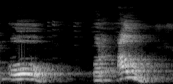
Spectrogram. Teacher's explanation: कंठाष्टम यानी कंठ और होष्ट से ओदोत्ता, कंठोष्टम यानी ओ और औ, इसका उच्चारण स्थान कंठ और होठ से किया जाता है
